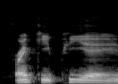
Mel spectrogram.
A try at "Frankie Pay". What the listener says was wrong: Actually, the E is silent. That's why it's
